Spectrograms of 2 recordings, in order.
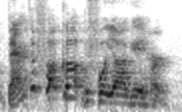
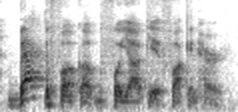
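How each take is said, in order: First: Higher-pitched, heated warning; forceful warning. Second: Controlled warning at an everyday pitch; telling them nicely. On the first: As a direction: act out warning them off insistently. Repeats the warning more forcefully. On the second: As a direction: act out a calm, measured warning. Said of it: "I'm telling them nicely". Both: Retold or imitated.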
